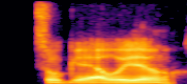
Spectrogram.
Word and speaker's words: Solgaleo: So- Solgaleo, Solgaleo, and Lunala, Lunala, Necrozma can confused with them.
